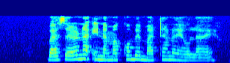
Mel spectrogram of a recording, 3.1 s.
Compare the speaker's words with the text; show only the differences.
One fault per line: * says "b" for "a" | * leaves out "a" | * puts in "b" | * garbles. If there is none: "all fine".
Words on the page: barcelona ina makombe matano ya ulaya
all fine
